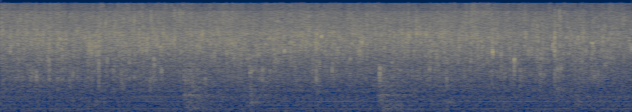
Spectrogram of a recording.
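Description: Shrimp deep frying in oil produce a dense, continuous crackling sizzle that stays even and close throughout, with no voices.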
